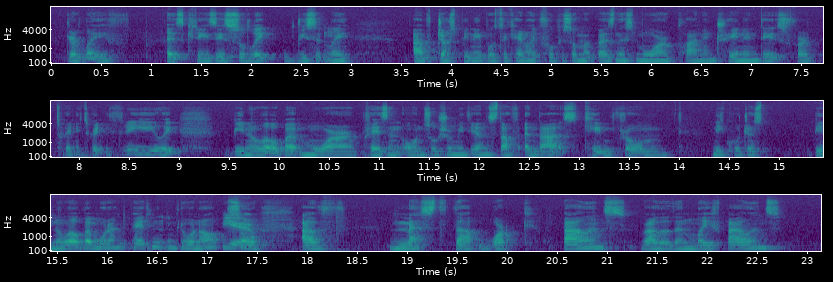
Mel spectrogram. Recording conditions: uneven or low level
